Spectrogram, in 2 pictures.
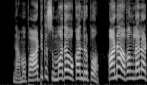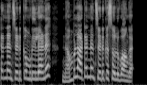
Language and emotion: Tamil, angry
